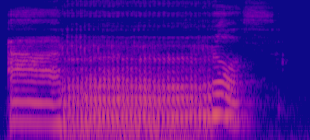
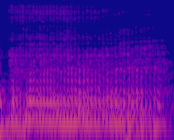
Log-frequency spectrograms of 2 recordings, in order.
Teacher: Bueno, pues en español, si ves la letra R al principio de la palabra o dos R's dentro de la palabra, pronunciarás utilizando la punta de la lengua. Tienes que expulsar el aire y cuando expulsas el aire, tu lengua vibra, la punta de la lengua, ¿vale? Y es esa expulsión del aire con la vibración de la lengua lo que hará que escuches ese sonido, ¿vale? · La lengua tiembla, la lengua hace brrr, ¿vale? Y si te cuesta pronunciarlo así, intenta pensar en el sonido de un trueno o del motor de un coche, ¿vale?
